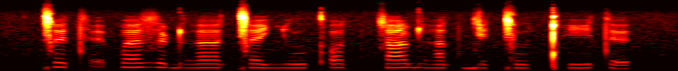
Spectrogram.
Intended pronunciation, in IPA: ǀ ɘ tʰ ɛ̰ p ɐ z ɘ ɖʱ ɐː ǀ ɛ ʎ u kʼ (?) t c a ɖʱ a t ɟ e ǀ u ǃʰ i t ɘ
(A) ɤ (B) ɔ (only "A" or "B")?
B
